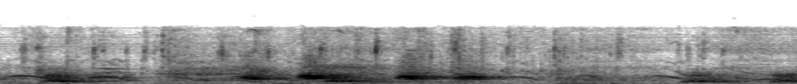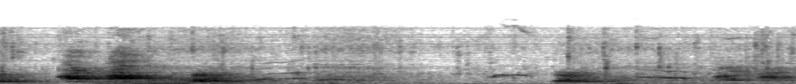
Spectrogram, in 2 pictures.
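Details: Six-week-old Old Tyme Bulldog puppies from a litter of three males and one female, newly weaned from their mother; clustered high yips and whimpers in bursts, with a quiet gap before a final short series.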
